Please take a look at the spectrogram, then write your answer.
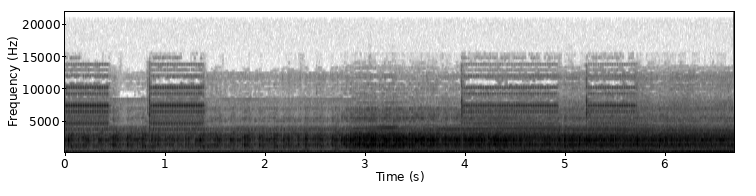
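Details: Accucraft Goose #2 on blocks after the broken drive gear was replaced, chains off, powered up on the rear wheels: even electric motor hum with a smooth gear whir building with speed, no clicks or binding.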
